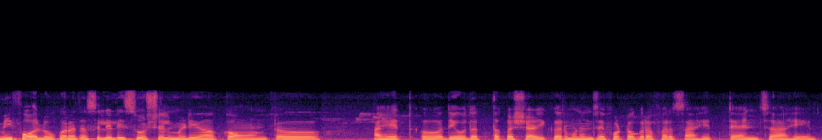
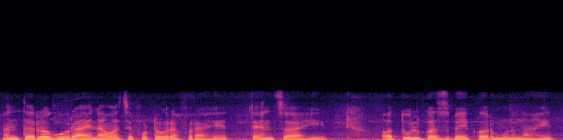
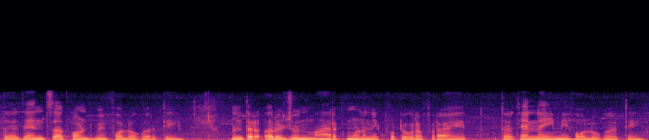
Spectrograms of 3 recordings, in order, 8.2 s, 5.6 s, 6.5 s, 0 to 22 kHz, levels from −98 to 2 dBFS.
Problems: none marked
